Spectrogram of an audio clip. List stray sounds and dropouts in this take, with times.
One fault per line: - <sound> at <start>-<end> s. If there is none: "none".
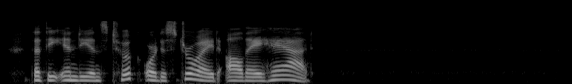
none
